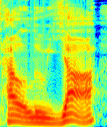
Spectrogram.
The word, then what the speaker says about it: Hallelujah: kamat of yah which yah is always the emphasized syllable it's Hallelujah um that then shifts to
